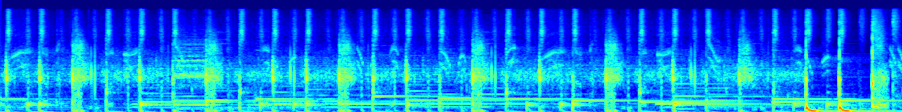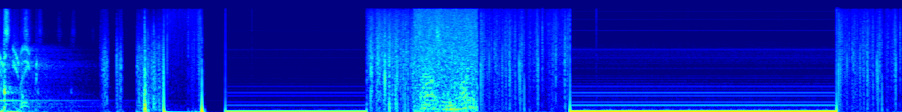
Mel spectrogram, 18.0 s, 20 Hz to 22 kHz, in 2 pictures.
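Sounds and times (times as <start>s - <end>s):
low buzzing synthetic tone: 11.3s - 12.7s, 14.8s - 17.4s.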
